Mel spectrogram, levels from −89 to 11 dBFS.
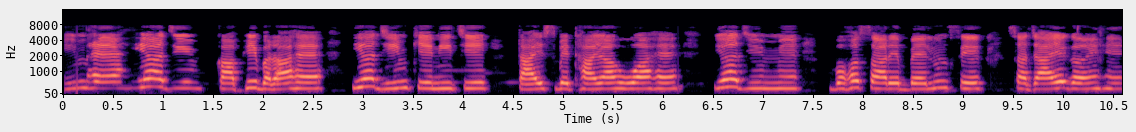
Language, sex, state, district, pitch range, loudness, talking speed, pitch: Hindi, female, Bihar, Saran, 245-275 Hz, -14 LUFS, 145 wpm, 255 Hz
